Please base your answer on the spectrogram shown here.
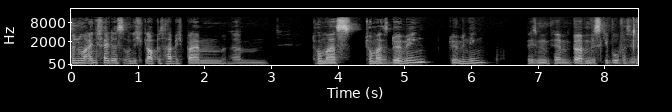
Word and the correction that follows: Dominik: Thomas Dominik. – Haben. Thomas Dominik, Entschuldigung, lieber Thomas, dass ich deinen Namen falsch ausgesprochen habe.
